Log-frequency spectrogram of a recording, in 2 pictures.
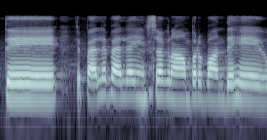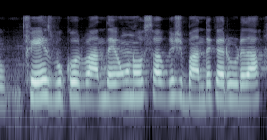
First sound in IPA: t̪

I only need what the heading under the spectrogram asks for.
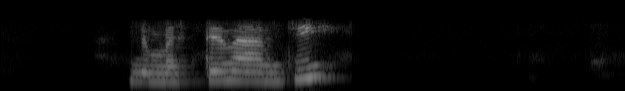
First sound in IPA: n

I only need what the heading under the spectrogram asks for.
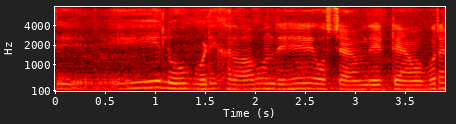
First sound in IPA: t̪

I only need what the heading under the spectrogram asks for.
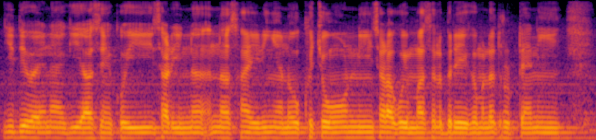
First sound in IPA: d͡ʒ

